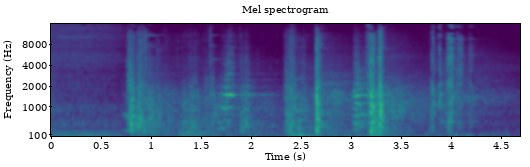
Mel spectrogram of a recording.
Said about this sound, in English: Now, got to get this trailer out of the dock for us the way and get the doors closed. We are ready to roll.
